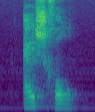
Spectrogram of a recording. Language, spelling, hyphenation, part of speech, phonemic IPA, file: Dutch, ijsschol, ijs‧schol, noun, /ˈɛi̯.sxɔl/, Nl-ijsschol.ogg
- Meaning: ice floe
